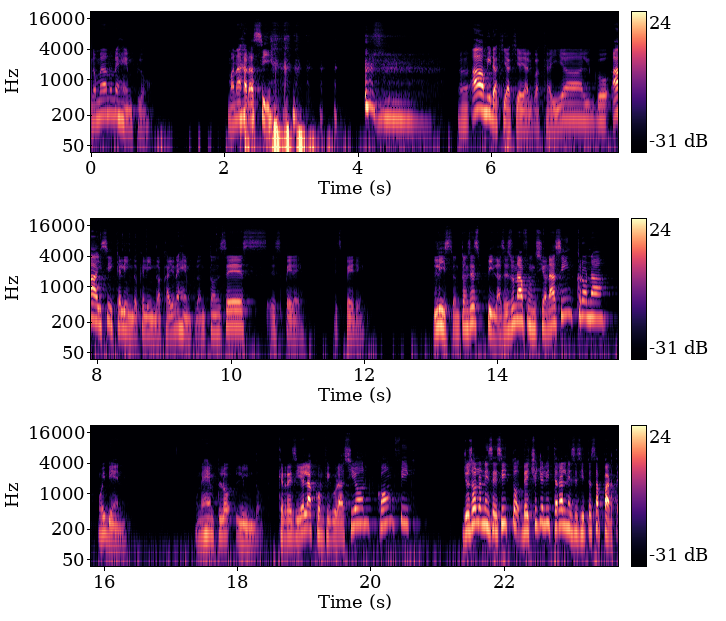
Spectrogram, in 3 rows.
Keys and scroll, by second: 15.1 space, 15.3 BackSpace, 16.6-20.6 typing.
